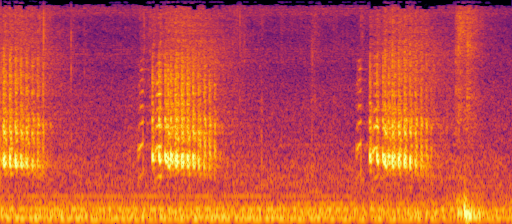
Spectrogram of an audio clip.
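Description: Florida sandhill crane giving three loud, rolling, rattling calls, each about half a second, spaced a second or two apart over a low background rumble.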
